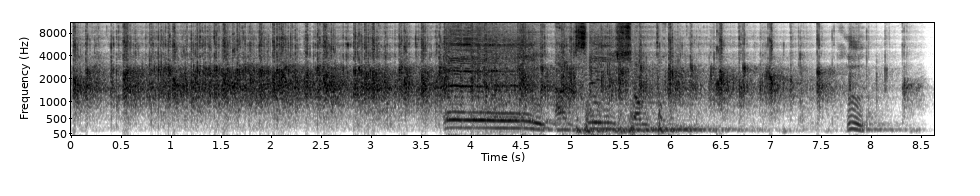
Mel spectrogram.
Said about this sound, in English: There's a Christian clapping there.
